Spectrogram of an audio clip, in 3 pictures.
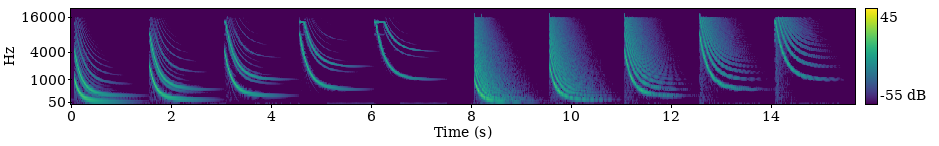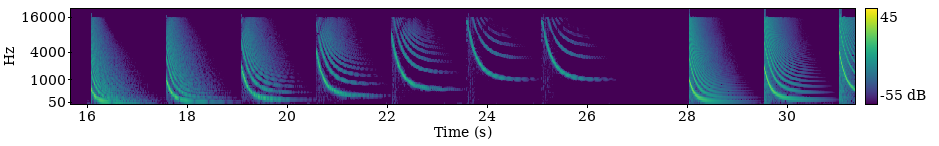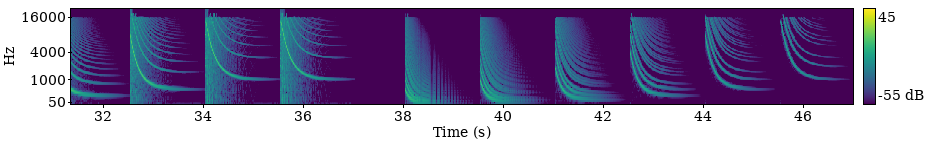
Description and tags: Laser compilation 01
Created using the Korg Electribe 2 (the synth variant) analogue modeling synthesis engine and FX.
If you don't like the busywork of cutting, sorting, naming etc., you can check out this paid "game-ready" asset on the Unity Asset Store:
It's always nice to hear back from you.
What projects did you use these sounds for?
